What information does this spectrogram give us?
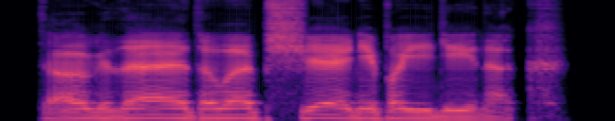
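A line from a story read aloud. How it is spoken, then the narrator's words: Growling. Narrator (Russian): прорычал Гаур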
